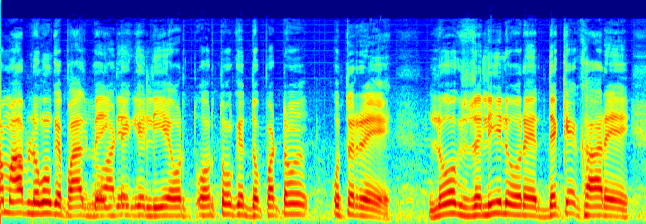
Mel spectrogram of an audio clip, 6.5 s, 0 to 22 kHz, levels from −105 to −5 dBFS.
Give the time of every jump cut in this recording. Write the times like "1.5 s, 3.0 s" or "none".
1.2 s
